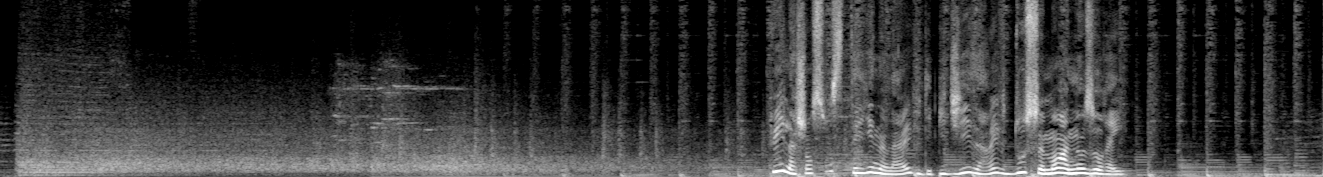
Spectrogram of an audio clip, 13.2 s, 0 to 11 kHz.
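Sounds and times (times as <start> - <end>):
subway wheels clattering and squealing on the rails: 0.0 - 9.2
New York subway train rumbling past: 0.0 - 11.4
speech: 7.7 - 11.4.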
